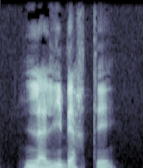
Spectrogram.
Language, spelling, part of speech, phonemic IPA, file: French, liberté, noun, /li.bɛʁ.te/, Fr-liberté.ogg
- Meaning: liberty, freedom. 1688, Guy Miège, The Great French Dictionary. "Qu'y a-t-il de plus doux dans ce monde que la liberté? What is there sweeter in this world than liberty?"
